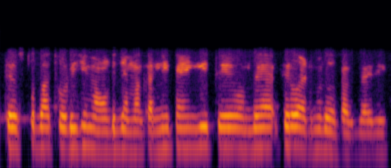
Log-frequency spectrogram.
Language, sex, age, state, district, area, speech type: Punjabi, male, 18-30, Punjab, Firozpur, urban, conversation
